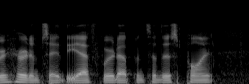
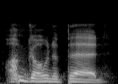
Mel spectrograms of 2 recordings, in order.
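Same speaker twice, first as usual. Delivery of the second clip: louder, clipped announcement; mildly angry dad signing off; curt dad; 4 semitones higher, 9 dB louder than usual. Retold or imitated. Dad storming off to bed, a louder curt announcement. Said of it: "He's like".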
